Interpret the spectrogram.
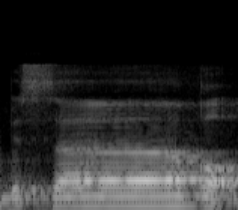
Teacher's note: سین کو لمبا کریں گے اور قاف پہ قلقلہ کریں گے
